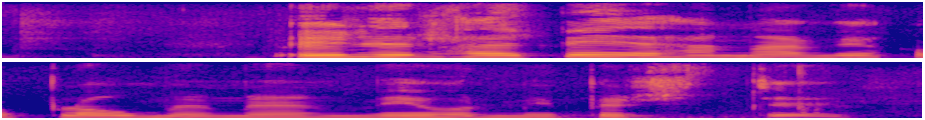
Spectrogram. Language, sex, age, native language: Icelandic, female, 18-19, Icelandic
